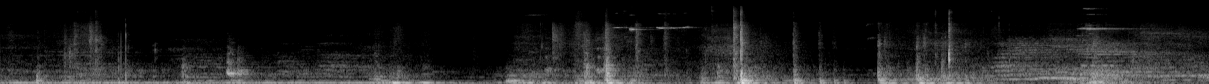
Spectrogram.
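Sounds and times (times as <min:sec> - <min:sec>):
low hum: 0:00.0 - 0:05.6.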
